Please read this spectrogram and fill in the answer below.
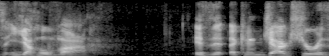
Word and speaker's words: Jehovah: hey Vaughn Hey and I believe that this should be pronounced properly as Jehovah is it a conjecture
